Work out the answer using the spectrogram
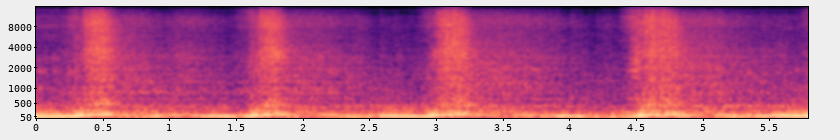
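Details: Restored Ford Galaxie 500 V8, timing 15 initial, 36 total; deep blips up and back about every 1.5 seconds, to almost 3,000 rpm, no misfire: normal revving.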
